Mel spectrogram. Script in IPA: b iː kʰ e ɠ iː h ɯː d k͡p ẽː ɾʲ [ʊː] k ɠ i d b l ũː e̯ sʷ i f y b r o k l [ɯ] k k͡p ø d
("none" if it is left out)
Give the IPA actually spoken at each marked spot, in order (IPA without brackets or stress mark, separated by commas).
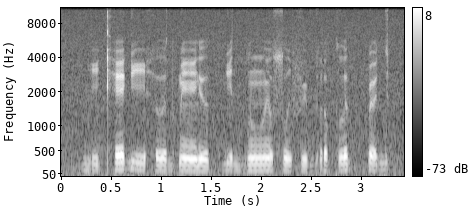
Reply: ɯː, ɯ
